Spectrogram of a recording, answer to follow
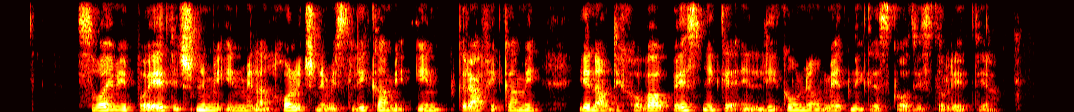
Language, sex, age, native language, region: Slovenian, female, 60+, Slovenian, Gorica region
